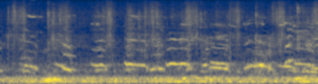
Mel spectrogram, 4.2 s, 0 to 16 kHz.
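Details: Dogs whining impatiently before breakfast at Service Dog Project, Ipswich, MA, USA, October 2017; short, repeated nasal whimpers bend up and down almost continuously over a deep background hum.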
